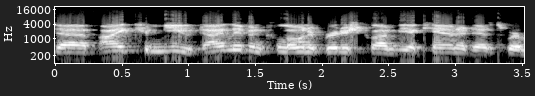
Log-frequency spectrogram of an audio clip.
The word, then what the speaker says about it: Kelowna: Kelowna, British Columbia. Kelowna, as in Jerry Kelowna, as Dr. Tom Costa, my teacher, used to say. So, Kelowna.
